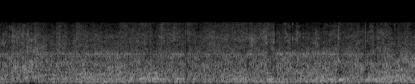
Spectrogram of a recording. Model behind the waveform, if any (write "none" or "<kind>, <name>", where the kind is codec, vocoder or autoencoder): codec, HILCodec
